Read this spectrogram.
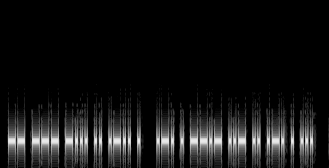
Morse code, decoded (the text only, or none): MOBILE REQUIRES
